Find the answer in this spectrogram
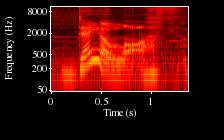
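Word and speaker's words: Daoloth: believer, and spreader of the word of Dowloth. Chaosium thinks that's pronounced Deoloth.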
